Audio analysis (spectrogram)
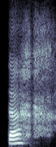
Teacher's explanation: ہا کی آواز چلتی ہوئی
